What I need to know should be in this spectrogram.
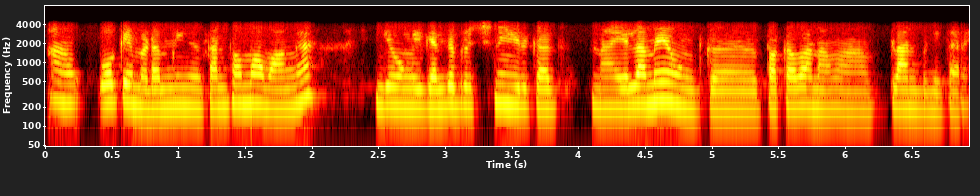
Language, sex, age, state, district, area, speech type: Tamil, female, 18-30, Tamil Nadu, Tiruchirappalli, rural, conversation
